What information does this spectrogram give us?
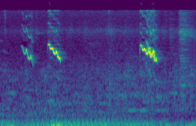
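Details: Lemon-bellied white-eye (Lombok or Sumbawa "Kecial", Zosterops chloris maxi) used as a lure call, giving three thin, high whistled notes sliding downward, two close together and one after a pause, over a low background hum.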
